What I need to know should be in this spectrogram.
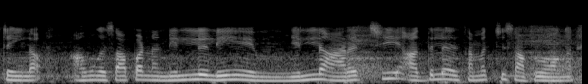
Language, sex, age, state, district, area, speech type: Tamil, female, 18-30, Tamil Nadu, Thanjavur, rural, spontaneous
